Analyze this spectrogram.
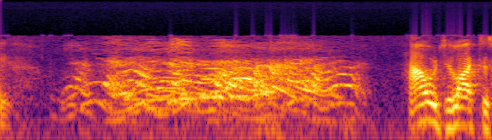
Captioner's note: moaning and grumbling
